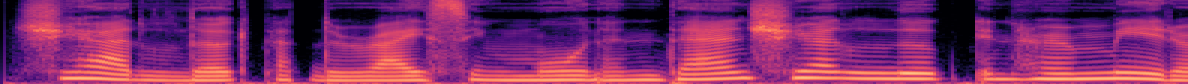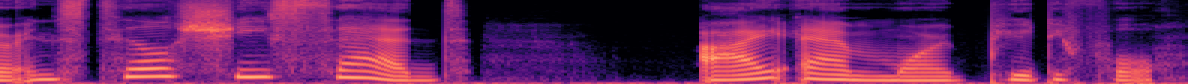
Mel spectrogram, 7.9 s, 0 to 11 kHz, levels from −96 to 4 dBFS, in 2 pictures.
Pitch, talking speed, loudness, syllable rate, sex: 200 Hz, 175 wpm, -17 LUFS, 4.2 syllables/s, female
